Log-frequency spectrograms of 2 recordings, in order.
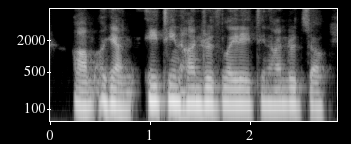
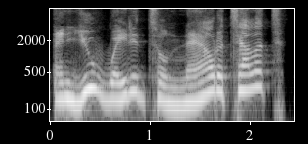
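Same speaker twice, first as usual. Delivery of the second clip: higher, louder, slow disgusted question; 5 semitones higher, 5 dB louder than usual. A narrator's reading. Shane rebuking Johnson for holding back news, disgusted. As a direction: draw it out in disgusted disbelief. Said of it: "There was disgust in Shane's voice".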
